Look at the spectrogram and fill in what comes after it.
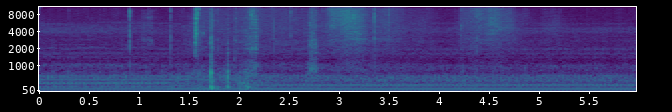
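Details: VW/Skoda/Audi engine, cold start on a winter day: low steady rumble at a raised even idle around 1100 rpm with handling clicks; normal cold-engine fast idle.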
